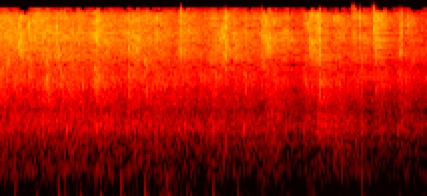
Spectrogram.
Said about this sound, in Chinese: 让我们给牧师和他的家人真的一个大大的掌声。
